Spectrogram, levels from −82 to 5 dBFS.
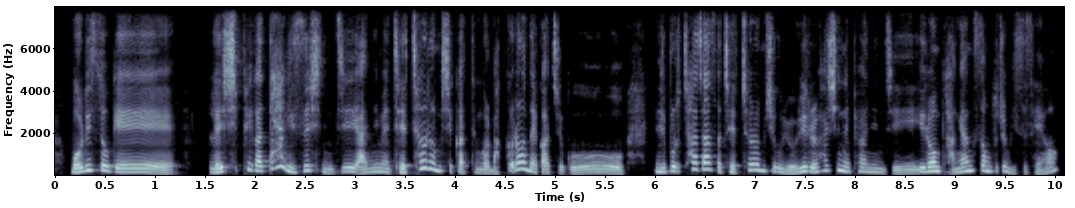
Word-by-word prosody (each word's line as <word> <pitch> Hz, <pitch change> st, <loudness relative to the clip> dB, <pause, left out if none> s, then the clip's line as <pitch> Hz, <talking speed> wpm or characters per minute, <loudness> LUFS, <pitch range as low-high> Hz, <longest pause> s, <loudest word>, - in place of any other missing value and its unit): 머릿속에 175 Hz, -, +2 dB, 0.3 s
레시피가 220 Hz, -, +3 dB
딱 420 Hz, +5 st, +1 dB
있으신지 190 Hz, -, -1 dB
아니면 170 Hz, +4 st, -1 dB
제철 175 Hz, -, +2 dB
음식 225 Hz, -8 st, 0 dB
같은 155 Hz, 0 st, -2 dB
걸 140 Hz, -2 st, -2 dB
막 135 Hz, +2 st, -7 dB
끌어내 305 Hz, -, +3 dB
가지고 145 Hz, -1 st, -2 dB, 0.3 s
일부러 185 Hz, +3 st, 0 dB
찾아서 305 Hz, -6 st, +2 dB
제철 190 Hz, +9 st, -1 dB
음식으로 210 Hz, -, -1 dB
요리를 180 Hz, +7 st, +2 dB
하시는 240 Hz, -1 st, 0 dB
편인지 175 Hz, -8 st, -6 dB, 0.2 s
이런 205 Hz, +7 st, +4 dB
방향성도 210 Hz, -, -1 dB
좀 215 Hz, -5 st, -4 dB
있으세요? 130 Hz, -, -7 dB
185 Hz, 370 characters per minute, -20 LUFS, 150-225 Hz, 0.3 s, 이런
